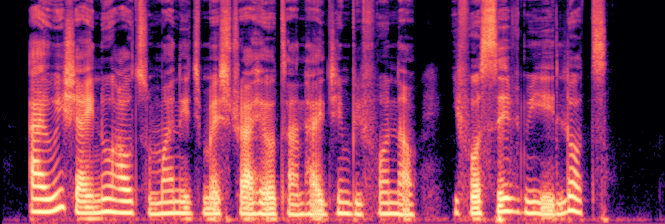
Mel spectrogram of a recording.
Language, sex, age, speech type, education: Nigerian Pidgin, female, 30-45, spontaneous, tertiary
